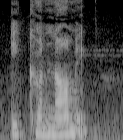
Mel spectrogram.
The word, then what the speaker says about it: economic: So, words ending in this. We stress in the second last syllable. I have some example. The first word is economic.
